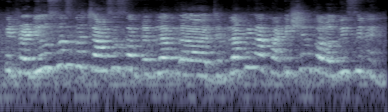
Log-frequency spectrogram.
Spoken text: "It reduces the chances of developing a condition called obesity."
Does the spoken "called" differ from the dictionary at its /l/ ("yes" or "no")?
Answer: yes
